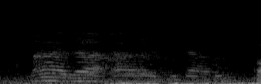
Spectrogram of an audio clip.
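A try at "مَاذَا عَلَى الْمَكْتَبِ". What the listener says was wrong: itu bukan kitab, itu maktab ya, hati-hati ya. Madza alal maktabi, apa yang di atas meja?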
